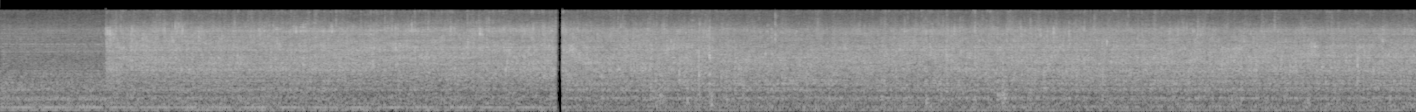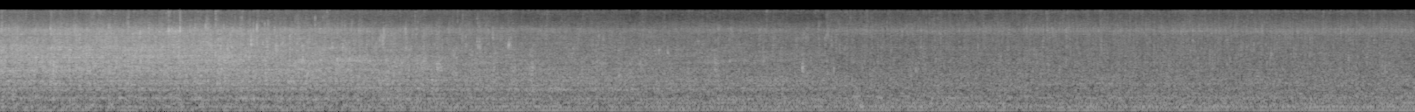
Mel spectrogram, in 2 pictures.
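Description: Pork belly sizzling as it fries in a pan, a steady crackling hiss. It starts abruptly about a second in and dies down gradually from around two-thirds of the way through.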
